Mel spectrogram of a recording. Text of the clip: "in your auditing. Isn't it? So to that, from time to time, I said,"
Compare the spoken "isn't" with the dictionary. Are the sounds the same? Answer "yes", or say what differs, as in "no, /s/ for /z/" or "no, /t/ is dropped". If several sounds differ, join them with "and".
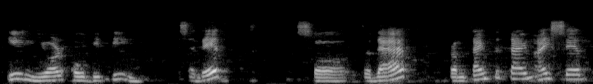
no, /s/ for /z/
